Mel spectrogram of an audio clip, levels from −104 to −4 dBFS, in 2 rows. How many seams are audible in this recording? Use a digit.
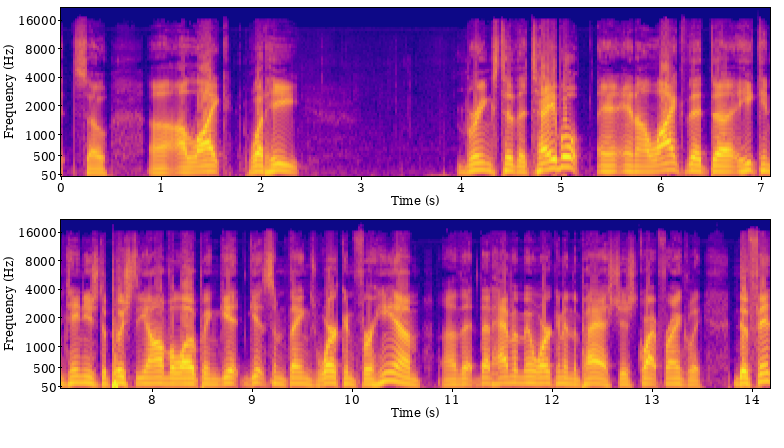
3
